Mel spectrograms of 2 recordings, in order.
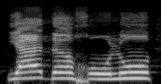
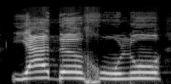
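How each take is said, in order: The two takes are said the same way.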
